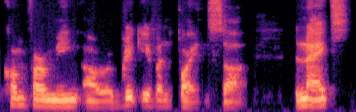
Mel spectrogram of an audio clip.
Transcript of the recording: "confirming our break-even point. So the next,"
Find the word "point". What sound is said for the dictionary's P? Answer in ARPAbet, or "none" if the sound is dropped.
P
